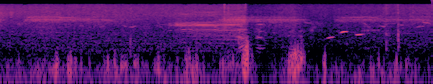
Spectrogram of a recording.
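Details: Sheep bleating while being herded in a field by Lars, a four-year-old working Border collie, alongside a lamb; two short harmonic bleats rise near the middle over steady low rumbling field noise.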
